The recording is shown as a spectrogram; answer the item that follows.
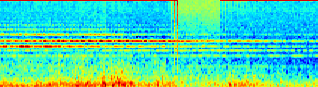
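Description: A deep rolling rumble like thunder with several steady high tones held over it, easing a little about halfway through.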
